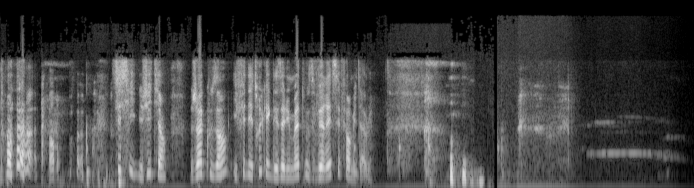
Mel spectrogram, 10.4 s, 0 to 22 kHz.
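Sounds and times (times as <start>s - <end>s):
laughter: 0.0s - 2.0s, 6.4s - 8.2s
speech: 0.1s - 1.0s, 1.7s - 7.1s
people howling like wolves outdoors in a street: 8.0s - 10.4s.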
